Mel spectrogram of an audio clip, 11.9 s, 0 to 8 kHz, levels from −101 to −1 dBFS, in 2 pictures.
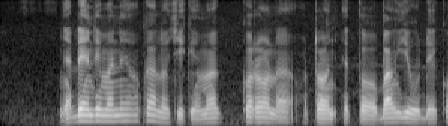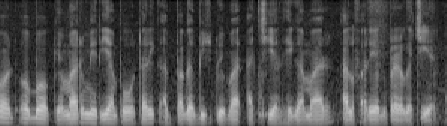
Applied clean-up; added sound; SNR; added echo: none; none; none; none.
